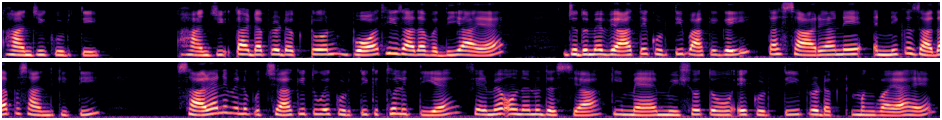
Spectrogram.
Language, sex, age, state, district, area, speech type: Punjabi, female, 18-30, Punjab, Amritsar, urban, spontaneous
